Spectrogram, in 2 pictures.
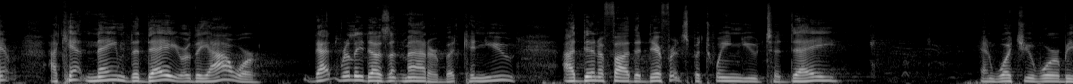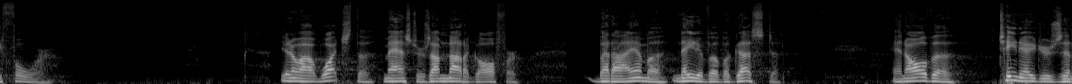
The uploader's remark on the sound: Recorded Live at Brookwood Church on 4.9.2023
